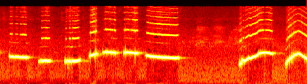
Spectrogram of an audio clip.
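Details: A male pet Western Australian magpie (Gymnorhina tibicen), whistling his tunes indoors while his lost voice returns, gives a run of clear, fluty whistled notes. Some are level and some rise then fall, in quick succession with a short pause.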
